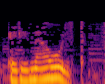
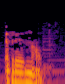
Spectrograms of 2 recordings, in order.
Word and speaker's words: Renault: До сих пор на находятся сограждане, упоминающие в беседе некие Пеугиот и Ренаульт. В то время как правильное произношение намного легче и благозвучнее. Помечаем. Основатель автомобильного производства Peugeot звали Арман Peugeot, а компанию Renault создали братья Луи, Марсель и Фернан Renault. Сузуки.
